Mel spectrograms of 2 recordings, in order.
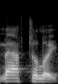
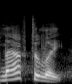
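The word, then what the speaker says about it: Naphtali: that naft how many of you grew up pronouncing it napali that's the way I always pronounced it until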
